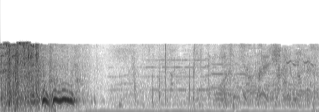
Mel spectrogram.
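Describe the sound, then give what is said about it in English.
An owl gives a short, loud hoot right at the start, then the scene drops to quiet, scattered clicks and light rustling. “Hi, Mrs. Owl. You're up kind of early.”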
